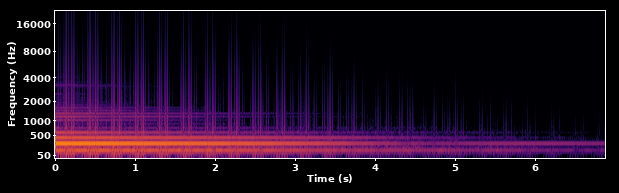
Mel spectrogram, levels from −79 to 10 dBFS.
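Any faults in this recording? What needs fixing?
A steady 50 Hz buzz runs through the whole music clip, rising and falling with the music's level. This is a filter restarted on every block: its state is cleared at each boundary, so every block starts with a small transient, pointing to 20 ms blocks. Prevent it by carrying the filter's state from each block into the next.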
